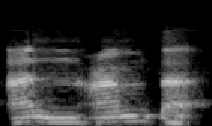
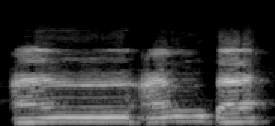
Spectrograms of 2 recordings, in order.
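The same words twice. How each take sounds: First: "an'amta" with the nun said clearly before the ain; clear izhar. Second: Slow "an'amta" with the nun blurred and nasal; wrong blurred nun. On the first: Teacher showing the correct clear nun to students. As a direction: pronounce the n in "an'amta" distinctly. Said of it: "dibaca jelas". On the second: Teacher demonstrating the wrong blurred reading to students. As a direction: smear the n of "an'amta" into the ain. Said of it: "tidak dibaca samar". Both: Shown as a demonstration.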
